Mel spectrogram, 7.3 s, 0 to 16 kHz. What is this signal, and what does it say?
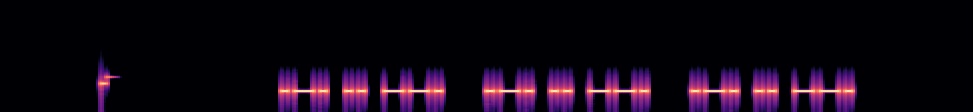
Morse code, heard as a keyed tone, about 25 wpm, 700 Hz. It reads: RIG RIG RIG
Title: Abbreviations Repeated 3x - 25wpm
